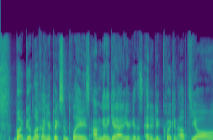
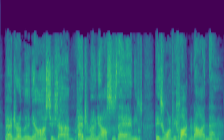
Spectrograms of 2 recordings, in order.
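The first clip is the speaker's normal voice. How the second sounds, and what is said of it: Bad put-on British accent. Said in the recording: “Sorry, that was terrible. Michael Bisping accent ... my homies across the pond with that horrible accent”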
